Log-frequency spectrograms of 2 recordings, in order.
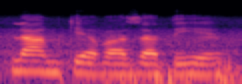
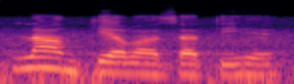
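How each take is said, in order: No difference in how they are said.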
